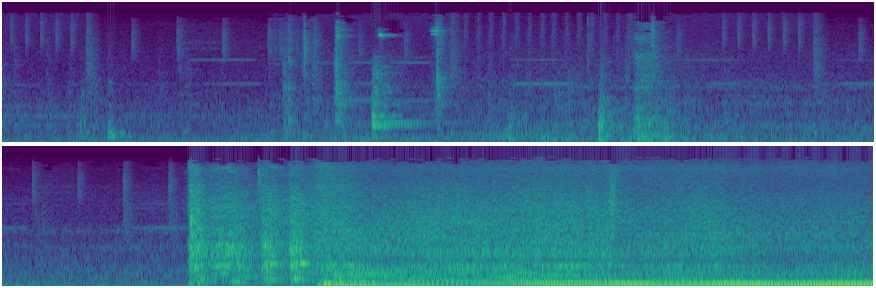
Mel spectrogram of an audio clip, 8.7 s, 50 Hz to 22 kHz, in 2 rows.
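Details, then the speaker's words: BMW E46 M3 at first startup after a valve adjustment: scattered clicks, then it cranks, catches and settles into a smooth, even idle. It is much quieter, with no ticking at all. "it's much quieter dude much quieter that's nice there's no ticking at all"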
